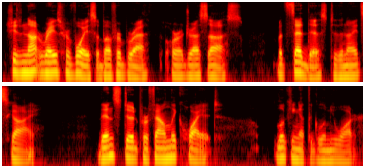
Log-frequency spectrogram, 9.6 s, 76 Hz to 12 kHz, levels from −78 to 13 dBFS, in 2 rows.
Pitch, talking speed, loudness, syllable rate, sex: 115 Hz, 175 wpm, -20 LUFS, 5.0 syllables/s, male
